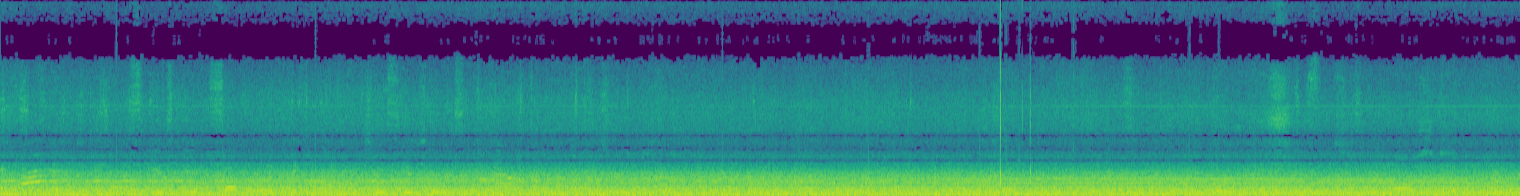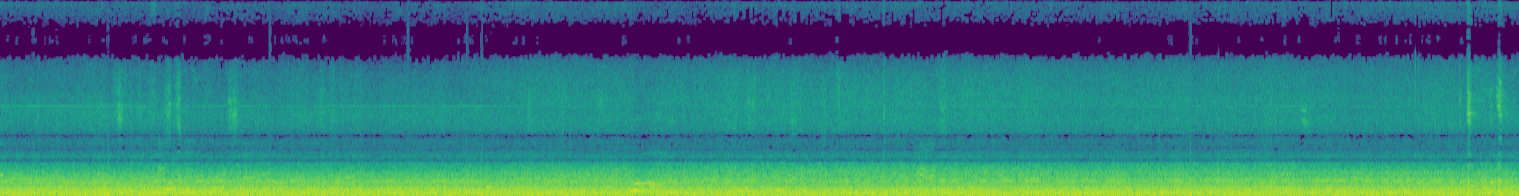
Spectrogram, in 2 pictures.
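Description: Steady engine and airflow noise inside an airliner cabin in flight, an even rush at a constant level with a few faint steady tones.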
